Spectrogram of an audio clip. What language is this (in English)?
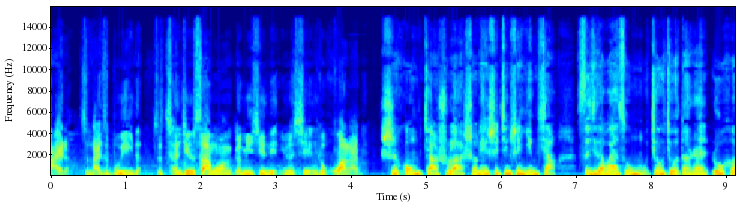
Chinese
